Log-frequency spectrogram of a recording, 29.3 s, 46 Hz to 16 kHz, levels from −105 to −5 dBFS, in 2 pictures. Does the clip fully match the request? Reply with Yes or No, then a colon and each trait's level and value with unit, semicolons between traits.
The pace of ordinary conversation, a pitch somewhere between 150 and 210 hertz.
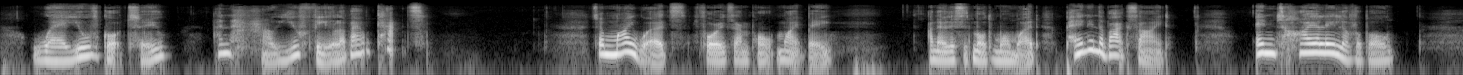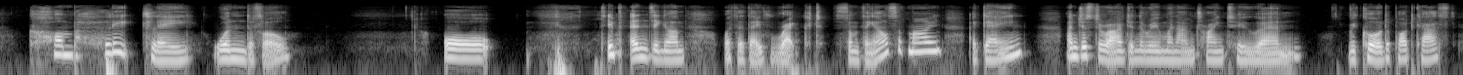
No: slow, 120 wpm; medium, 185 Hz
